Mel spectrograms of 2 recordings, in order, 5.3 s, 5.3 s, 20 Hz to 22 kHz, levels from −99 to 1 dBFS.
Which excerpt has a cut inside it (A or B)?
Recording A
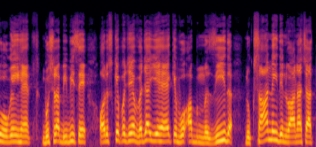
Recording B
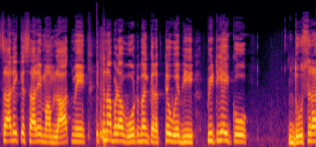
B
